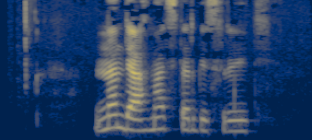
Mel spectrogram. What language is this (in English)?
Pashto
